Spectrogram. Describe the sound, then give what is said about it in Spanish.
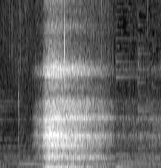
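A slow, deep breath is released during a guided meditation, a soft airy exhale that swells and fades over low sustained tones. “Inhala. Y exhala.”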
